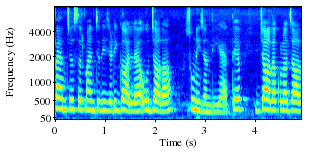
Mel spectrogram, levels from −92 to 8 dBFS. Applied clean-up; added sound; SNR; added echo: none; none; none; none.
